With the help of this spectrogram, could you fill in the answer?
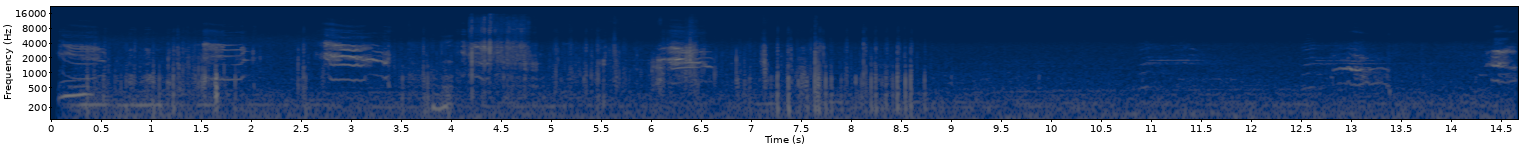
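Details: Cats and kittens living at a pagoda, meowing for food while afraid of the person feeding them: several short wavering meows from more than one cat over clatter and handling noises, then quieter faint mews later.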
